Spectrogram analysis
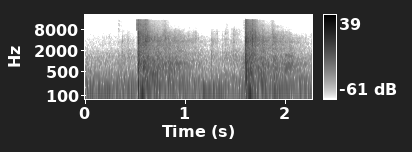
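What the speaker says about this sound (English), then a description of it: "Why'd you shoot?" Two sharp, booming gunshots about a second apart in the VR shooter game Onward, each with a short rumbling tail over quieter background noise.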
